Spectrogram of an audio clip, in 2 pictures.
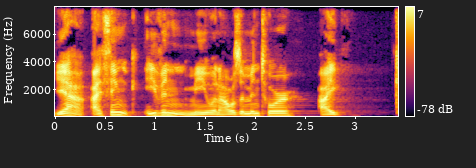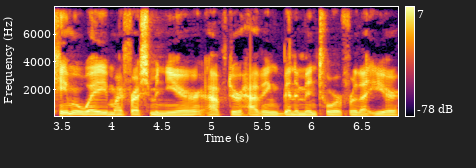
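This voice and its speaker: A man's normal speaking voice at fairly low pitch, moderate pace and lively intonation, in a very clean recording with a silent background. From US South, Alabama (Phenix City). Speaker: student mentor. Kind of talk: interview.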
